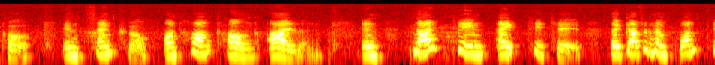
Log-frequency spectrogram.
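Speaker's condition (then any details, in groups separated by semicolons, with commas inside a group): Cerebral palsy; oxygen starvation at birth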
